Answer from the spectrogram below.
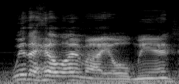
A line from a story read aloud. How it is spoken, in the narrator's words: He shouted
